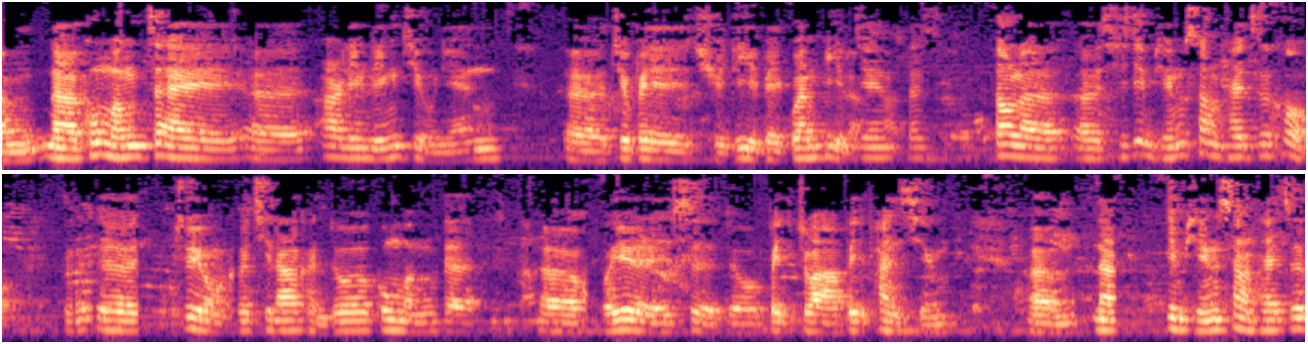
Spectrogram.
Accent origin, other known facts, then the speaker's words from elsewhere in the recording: China; 我是来自中国的学者跟人权律师，在2003年和徐志勇他们一起成立了公盟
